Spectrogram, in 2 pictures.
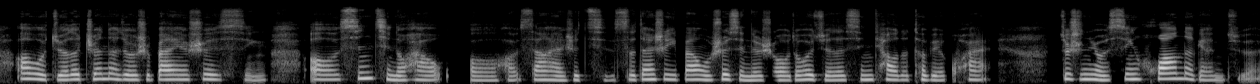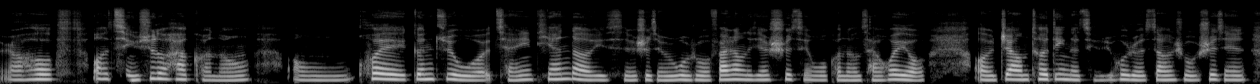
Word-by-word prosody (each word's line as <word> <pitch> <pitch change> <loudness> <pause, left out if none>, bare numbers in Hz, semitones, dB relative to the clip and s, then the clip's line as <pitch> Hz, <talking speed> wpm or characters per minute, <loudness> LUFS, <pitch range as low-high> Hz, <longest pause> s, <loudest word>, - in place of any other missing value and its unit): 呃， 260 -1 +4
我 240 -2 +4
觉 210 -1 +1
得 230 +1 +4
真 245 +2 0
的 250 -2 +1
就 220 -1 +3
是 220 0 -3
半 225 +1 +4
夜 225 0 0
睡 230 0 0
醒， 210 -2 -9 0.4
呃， 225 0 +1
心 275 +5 +1
情 230 -6 -1
的 200 -1 +2
话， 215 -2 -2 0.4
呃， 190 -1 -3
好 195 +1 -6
像 215 -1 -1
还 195 -2 0
是 205 +1 -2
其 195 -1 -10
次， 215 +1 -3
但 230 +2 +3
是 235 0 -2
一 225 - -1
般 225 +1 +3
我 205 - +1
睡 235 +3 +2
醒 210 -3 -2
的 195 +1 0
时 200 - -5
候， 195 0 +1
都 210 +1 0
会 220 0 +3
觉 205 -2 -3
得 200 +1 0
心 215 +1 -2
跳 220 0 +1
得 205 0 -4
特 215 +1 -2
别 200 -1 -2
快。 210 +1 -6 0.7
就 250 - 0
是 235 0 -1
那 235 -1 +3
种 210 -2 +3
心 245 +4 0
慌 260 +2 +5
的 250 -2 0
感 205 -1 -5
觉， - - -12
然 215 0 -3
后， 230 +1 +3 0.4
呃， 250 -1 +1
情 205 -4 -2
绪 265 +6 -1
的 260 -1 +4
话 235 -1 +1
可 205 -3 -8
能， 190 +1 -3 0.5
嗯， 200 +1 -5
会 240 -4 +5
根 240 0 +3
据 240 0 -2
我 195 -3 +2
前 200 +1 -4
一 220 - -1
天 240 +3 -1
的 215 -5 +3
一 200 - -1
些 200 0 -6
事 205 0 0
情， 195 0 -4
如 195 +1 +1
果 210 -1 +2
说 205 -1 -1
我 - - -3
发 215 +1 +4
生 230 0 +3
了 215 - 0
一 - - -3
些 210 0 0
事 230 +2 0
情， 215 -2 -7
我 200 0 -3
可 200 - -5
能 195 0 -1
才 195 0 -4
会 225 +1 +3
有， 195 -2 +1 0.5
呃， 205 -1 0
这 230 +3 +3
样 220 -1 +5
特 235 +1 +4
定 235 0 0
的 210 -1 +1
情 200 -1 -10
绪， 205 - -8
或 220 +2 0
者 205 -1 +2
像 210 +1 0
是 215 - -5
我 200 -1 -1
事 230 +2 -1
先 210 0 -3
215 Hz, 255 characters per minute, -23 LUFS, 200-230 Hz, 0.7 s, 慌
